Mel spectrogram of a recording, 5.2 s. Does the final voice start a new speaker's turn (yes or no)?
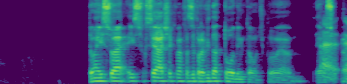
yes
